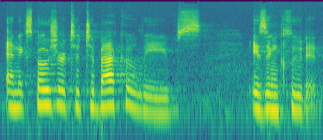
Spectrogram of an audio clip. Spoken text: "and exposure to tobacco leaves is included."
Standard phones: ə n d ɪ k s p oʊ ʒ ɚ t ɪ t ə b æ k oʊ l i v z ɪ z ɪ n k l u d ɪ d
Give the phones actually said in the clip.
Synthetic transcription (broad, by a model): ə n ɪ k s p oʊ ʒ ɚ t ɪ t ə b æ k oʊ l i v z ɪ z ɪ n k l u d ɪ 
